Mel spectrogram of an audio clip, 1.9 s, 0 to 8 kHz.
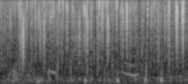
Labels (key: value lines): label: biophony, cascading saw
recorder: SoundTrap 600 or HydroMoth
